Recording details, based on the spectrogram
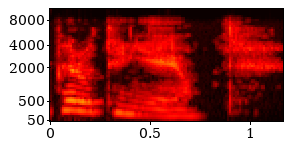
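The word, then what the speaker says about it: Pérotin: 바로 작곡가겸 수도사 있죠 그래서 레오냉 페로탱 프랑스식 발음으로 레오냉 페로탱이에요 그리고 이 노담 성을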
